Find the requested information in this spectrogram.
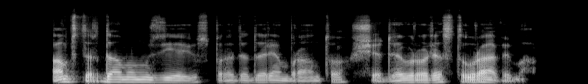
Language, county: Lithuanian, Kaunas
